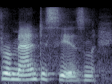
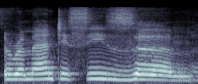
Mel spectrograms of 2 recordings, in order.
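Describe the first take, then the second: First: The ending is a plain 's' then 'm'. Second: The ending is 'z', a schwa, then 'm'. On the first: The speaker calls it wrong. "It's not romanticism" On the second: The speaker calls it right. "So this zm here makes all the difference"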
